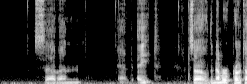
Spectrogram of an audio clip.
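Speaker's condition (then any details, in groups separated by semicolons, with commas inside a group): No condition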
